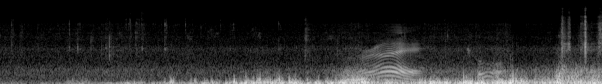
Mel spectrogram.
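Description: Low wind and handling rumble on the microphone that grows louder after about two seconds. A brief voice-like sound rises and falls about four seconds in, with a fainter one near five seconds and a few sharp clicks near the end.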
